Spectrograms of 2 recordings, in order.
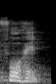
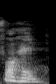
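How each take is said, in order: No difference in how they are said.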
